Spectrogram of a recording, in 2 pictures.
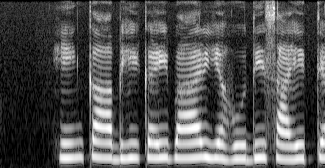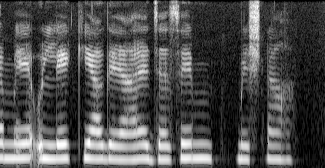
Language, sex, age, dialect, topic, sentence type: Hindi, female, 18-24, Garhwali, agriculture, statement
